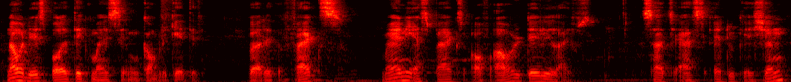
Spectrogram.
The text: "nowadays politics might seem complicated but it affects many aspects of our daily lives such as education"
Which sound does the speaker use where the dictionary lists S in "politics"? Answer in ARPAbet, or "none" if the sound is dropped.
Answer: none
